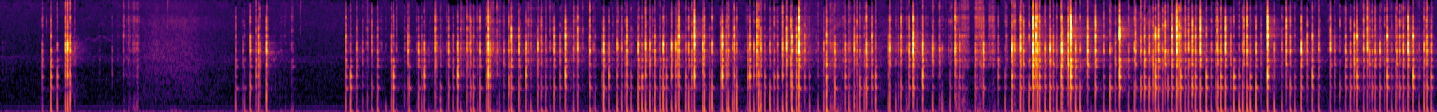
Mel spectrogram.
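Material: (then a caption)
Wood. Fingertips and long nails tap the sides of a small, long, light wooden Mikado box, its hollow tray part held open in both hands and apparently empty. A few sparse taps give way to a dense, continuous run of quick, dry, bright clicks with almost no ring.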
